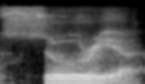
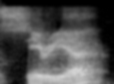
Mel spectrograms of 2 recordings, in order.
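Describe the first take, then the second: First: The first vowel sounds like 'oo'. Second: The first vowel sounds like 'ear'. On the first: "They call it Surya" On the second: "they don't call it Syria"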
